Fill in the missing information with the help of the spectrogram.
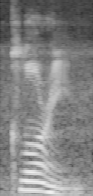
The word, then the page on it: chlorine: American English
